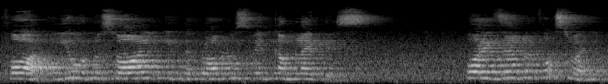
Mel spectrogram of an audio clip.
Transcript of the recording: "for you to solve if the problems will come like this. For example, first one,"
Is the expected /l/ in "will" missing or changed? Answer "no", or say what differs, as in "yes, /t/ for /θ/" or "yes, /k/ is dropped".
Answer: yes, /n/ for /l/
